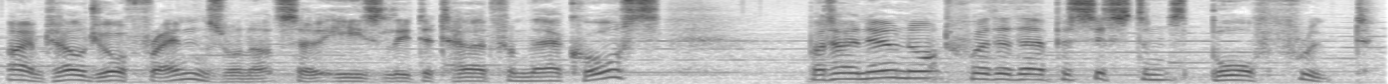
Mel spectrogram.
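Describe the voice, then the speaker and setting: A man in a game cutscene giving a formal, measured briefing. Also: on the high side, expressive, over music, natural voice. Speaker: informant briefing the heroes. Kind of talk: video game cutscene acting.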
